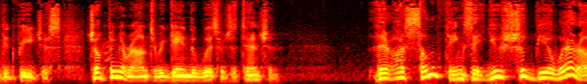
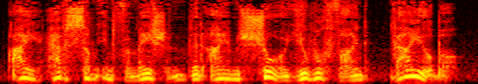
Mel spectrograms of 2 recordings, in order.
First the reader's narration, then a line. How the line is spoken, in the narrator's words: the halfling said quietly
